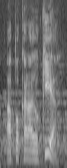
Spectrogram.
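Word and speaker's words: ἀποκαραδοκία: En el griego es hasta difícil de pronunciar. Apocaradoquía es más o menos la forma como se pronunciaría, que básicamente lo que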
